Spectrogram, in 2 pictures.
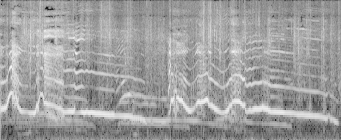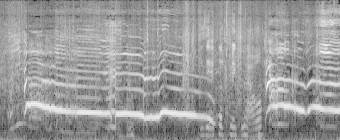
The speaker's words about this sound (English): Oh my gosh, the eclipse is making the kids start to howl. Yep.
